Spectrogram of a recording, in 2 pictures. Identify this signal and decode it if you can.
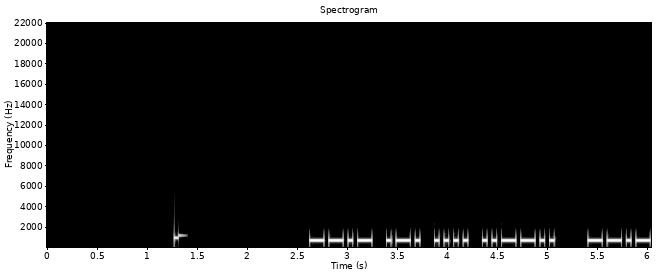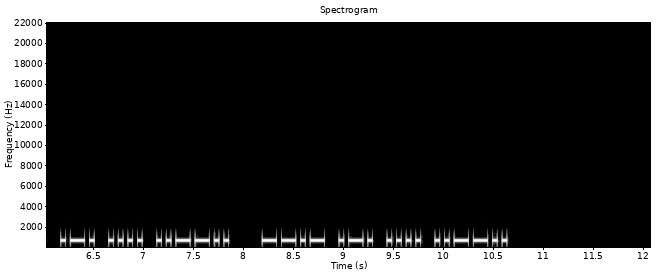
Morse code, heard as a keyed tone, about 25 wpm, 700 Hz. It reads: QRH? QRH? QRH?
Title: Q-Codes Repeated 3x 25wpm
